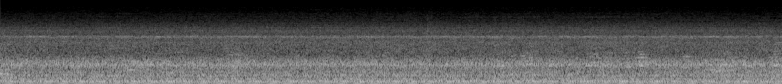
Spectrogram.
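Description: Steady mechanical hum of a train with a constant droning whine, with no clear rail clatter or other events.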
